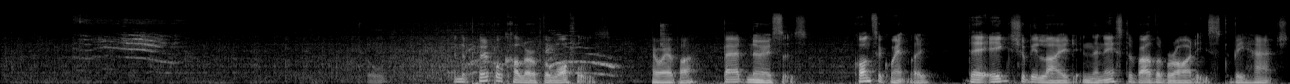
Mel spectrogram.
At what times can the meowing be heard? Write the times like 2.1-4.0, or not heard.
0.7-1.9, 4.7-6.7, 9.9-10.9.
